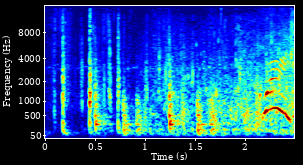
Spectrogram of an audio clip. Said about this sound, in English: I'm going to try to jump into the boat the same second she does. Hold on.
